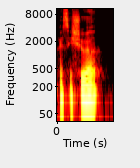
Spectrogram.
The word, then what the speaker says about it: Regisseur: Wie, wie kann ich mir das vorstellen, beschreibt dann da zum Beispiel der Regisseur ähm, äh, wie spricht man es auf? Ressi? – Regisseur.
